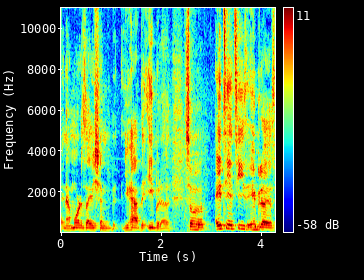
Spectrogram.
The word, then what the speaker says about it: EBITDA: EBITDA, that's how you say it.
